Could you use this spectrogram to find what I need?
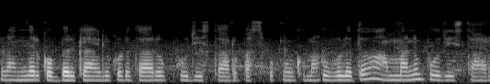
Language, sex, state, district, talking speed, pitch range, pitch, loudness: Telugu, female, Andhra Pradesh, Srikakulam, 110 wpm, 195-205 Hz, 195 Hz, -20 LUFS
